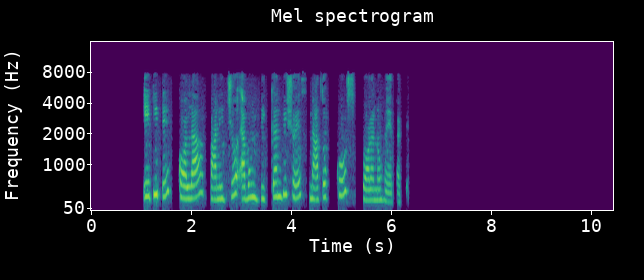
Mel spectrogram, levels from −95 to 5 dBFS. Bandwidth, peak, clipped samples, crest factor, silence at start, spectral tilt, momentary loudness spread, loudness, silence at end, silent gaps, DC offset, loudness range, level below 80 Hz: 8 kHz; -2 dBFS; under 0.1%; 18 dB; 1.05 s; -3 dB/octave; 9 LU; -19 LUFS; 4.3 s; 1.63-1.74 s, 2.32-2.37 s, 3.54-3.59 s, 4.77-4.90 s, 5.31-5.42 s; under 0.1%; 11 LU; -70 dBFS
